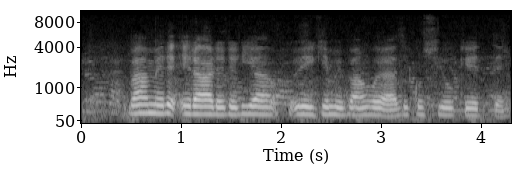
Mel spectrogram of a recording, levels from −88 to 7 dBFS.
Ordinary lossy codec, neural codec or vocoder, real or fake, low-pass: AAC, 32 kbps; vocoder, 44.1 kHz, 128 mel bands every 512 samples, BigVGAN v2; fake; 9.9 kHz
